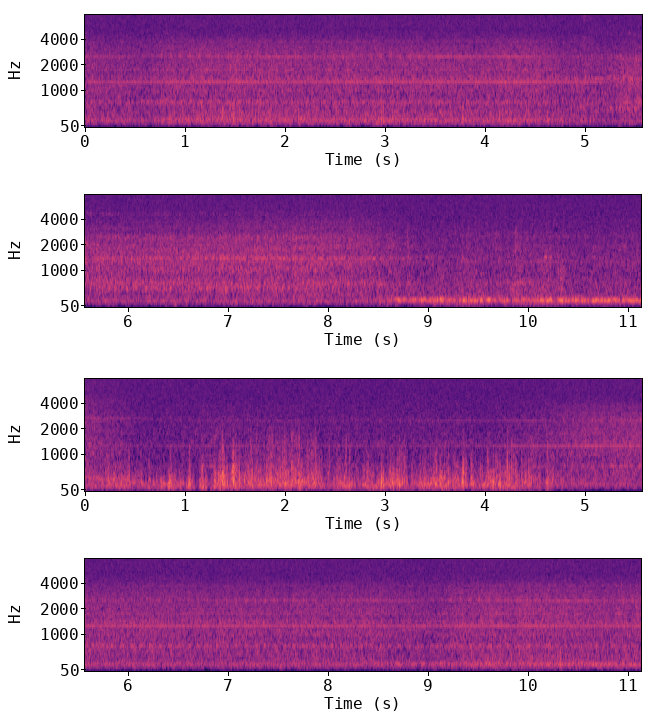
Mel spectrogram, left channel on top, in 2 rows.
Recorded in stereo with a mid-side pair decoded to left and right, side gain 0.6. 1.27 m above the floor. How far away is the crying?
I don't hear crying.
